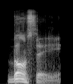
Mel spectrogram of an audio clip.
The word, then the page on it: bossy: British English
